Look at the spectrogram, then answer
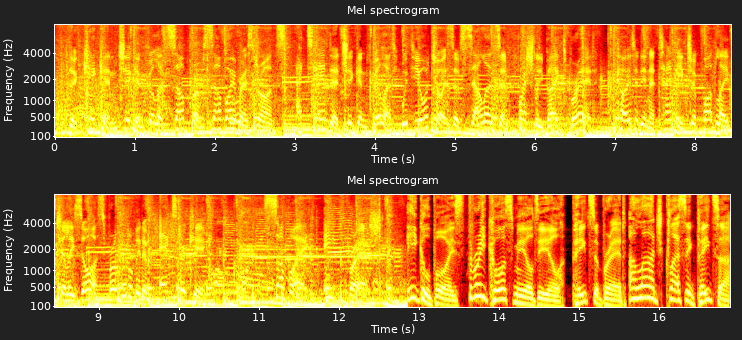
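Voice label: English Australian, commercial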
